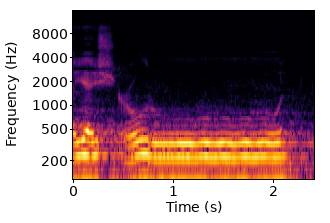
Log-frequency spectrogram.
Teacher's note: را پر پیش ہے، اس لیے را کو پر یعنی موٹا پڑھیں گے۔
